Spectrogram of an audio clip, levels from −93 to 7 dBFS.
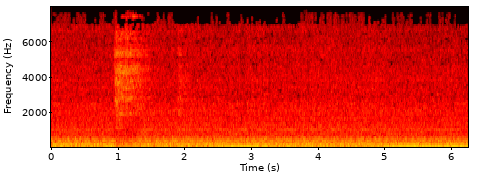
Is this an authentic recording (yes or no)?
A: yes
